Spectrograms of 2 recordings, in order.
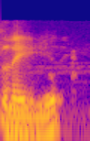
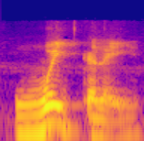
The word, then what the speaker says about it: Whateley: nessa carta, que vocês brigaram tanto, nem era uma carta tão importante assim, é uma carta de um tal senhor Waitley. Vou passar a pronúncia correta. Waitley. – Waitley. W-H-A-T-E-L-E-Y.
